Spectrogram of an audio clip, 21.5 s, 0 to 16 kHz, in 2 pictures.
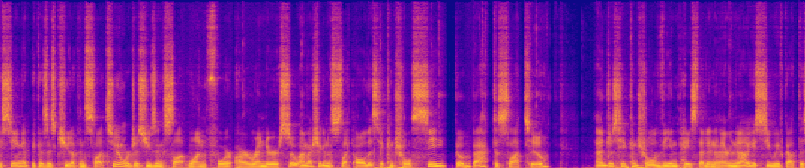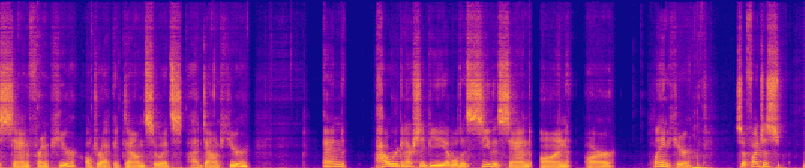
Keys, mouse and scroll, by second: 3.2 click, 5.1 ctrl+c, 5.7-7.3 drag, 7.3-7.7 scroll down 7, 7.7 middle click, 8.5 ctrl+v, 9.7-11.5 drag, 11.9 middle click, 13.2-15.1 middle drag, 15.1-15.7 scroll up 2, 15.7-16.1 middle drag, 15.7-16.1 scroll up 3, 19.1 click.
